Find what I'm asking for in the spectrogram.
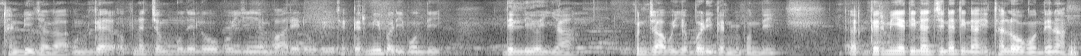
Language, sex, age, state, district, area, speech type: Dogri, male, 18-30, Jammu and Kashmir, Udhampur, rural, spontaneous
